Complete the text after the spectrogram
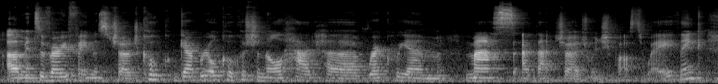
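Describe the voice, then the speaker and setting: A woman's voice: sits low, normal speed, hardly any pauses. A woman whose first language is Swahili, chatting casually to camera with many fillers and sassy asides. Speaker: luxury shopping vlogger. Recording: echoey room with clear background noise.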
